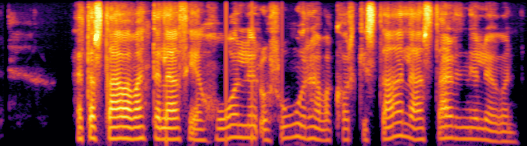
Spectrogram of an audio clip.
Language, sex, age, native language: Icelandic, female, 50-59, Icelandic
